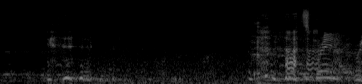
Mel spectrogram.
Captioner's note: laughter; speaking spanish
